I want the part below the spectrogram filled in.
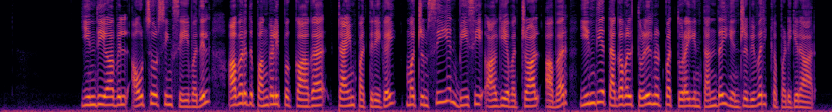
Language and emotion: Tamil, neutral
